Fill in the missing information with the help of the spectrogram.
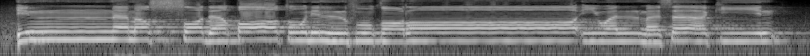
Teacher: Memanjangkan huruf ra-nya karena mad wajib muttasil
